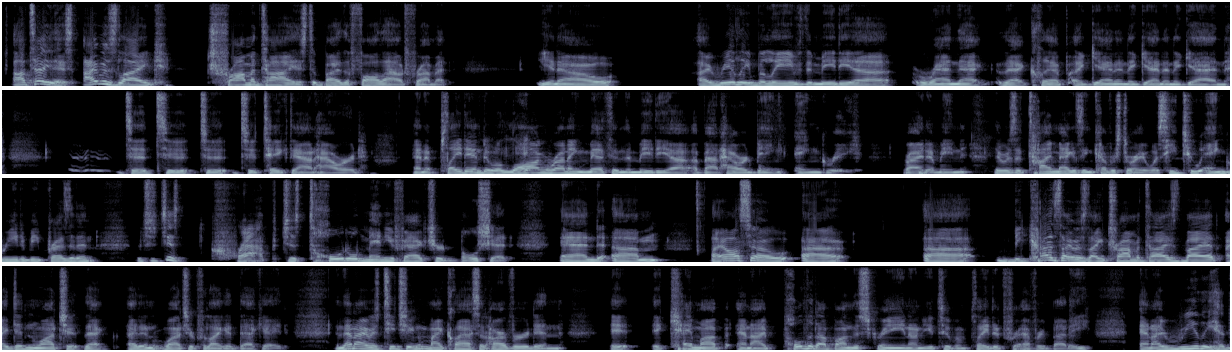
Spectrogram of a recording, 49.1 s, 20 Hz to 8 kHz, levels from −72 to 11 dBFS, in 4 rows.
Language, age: English, 40-59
